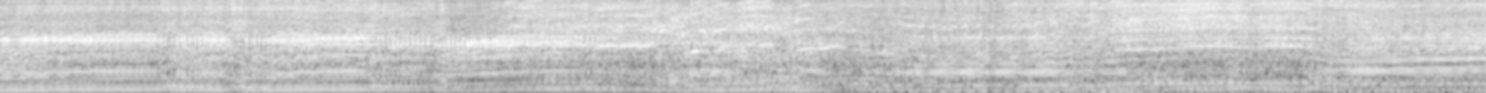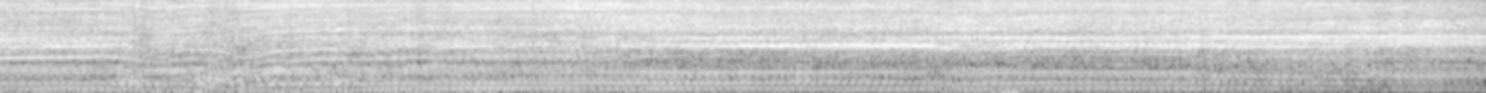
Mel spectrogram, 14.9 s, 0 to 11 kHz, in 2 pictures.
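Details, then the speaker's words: Two-stroke weed eater after carburetor adjustment: steady high buzz, revving up and down cleanly with no stumbling, cutting out or rough idle. "I just weed eated around my whole house. Didn't cut off, didn't have a rough idle. It ran smooth, so I'm 100% for sure on that weed eater that I can take it"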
